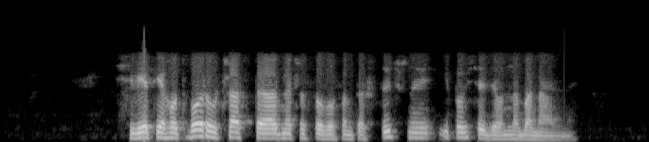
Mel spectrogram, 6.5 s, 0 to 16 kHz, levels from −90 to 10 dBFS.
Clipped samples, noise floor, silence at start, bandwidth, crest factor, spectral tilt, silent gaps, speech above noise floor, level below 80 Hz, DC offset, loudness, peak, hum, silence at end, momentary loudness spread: under 0.1%; -78 dBFS; 1.3 s; 7 kHz; 18 dB; -9.5 dB/octave; none; 60 dB; -48 dBFS; under 0.1%; -19 LUFS; -2 dBFS; none; 0.75 s; 11 LU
